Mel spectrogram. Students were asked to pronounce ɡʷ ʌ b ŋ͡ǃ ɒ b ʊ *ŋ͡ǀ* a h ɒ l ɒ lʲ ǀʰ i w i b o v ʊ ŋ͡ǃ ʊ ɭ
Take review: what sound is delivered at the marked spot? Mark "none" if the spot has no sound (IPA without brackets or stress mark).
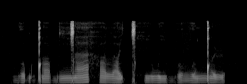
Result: ŋ͡ǀ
